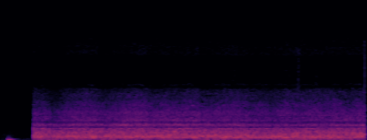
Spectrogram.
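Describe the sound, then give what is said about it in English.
A vuvuzela horn, played from a soundboard, blares one steady, buzzing low note for about two and a half seconds, loud and unbroken, with a harsh, reedy tone full of overtones, then cuts off abruptly. “It's a little vuvuzela. Vuvuzela. It's that weird horn that they play at soccer games.”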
